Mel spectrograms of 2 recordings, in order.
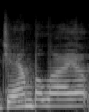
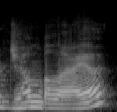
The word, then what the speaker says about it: jambalaya: i found out that you can say it jambalaya or jambalaya and it's a rice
